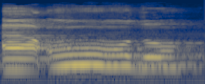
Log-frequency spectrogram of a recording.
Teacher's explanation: jangan sampai membaca Qul a'udzu kepanjangan, tapi a'udzu 2 hitungan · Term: mat tabi'i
